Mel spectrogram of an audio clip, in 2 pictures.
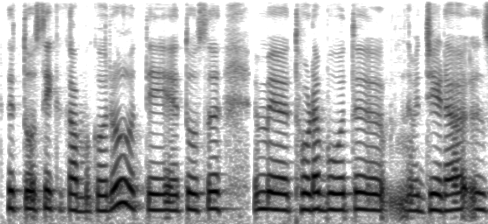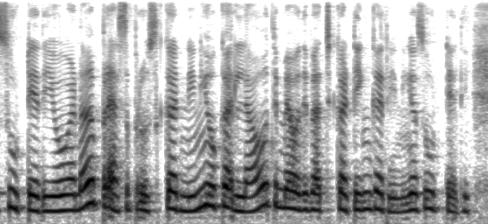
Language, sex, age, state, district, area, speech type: Dogri, female, 18-30, Jammu and Kashmir, Samba, rural, spontaneous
